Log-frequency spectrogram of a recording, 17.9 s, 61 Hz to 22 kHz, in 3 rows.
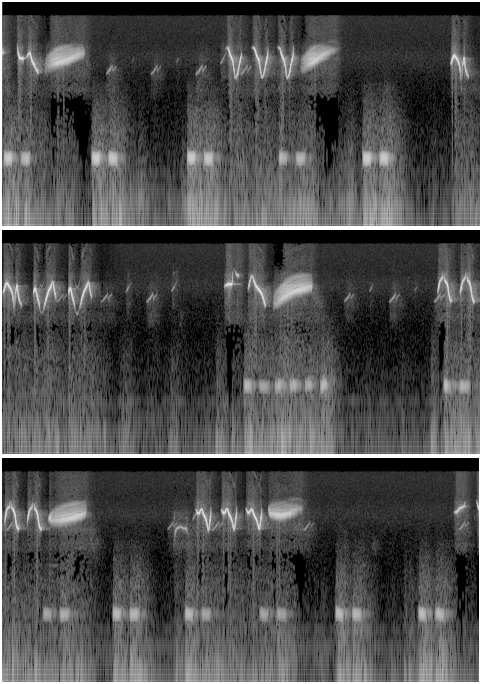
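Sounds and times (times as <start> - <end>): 
low doubled hoots from another bird: 0.0 - 1.7, 2.3 - 5.0, 8.8 - 10.3, 11.4 - 17.9
eastern crowned warbler song: 0.0 - 5.0, 5.6 - 17.9.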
